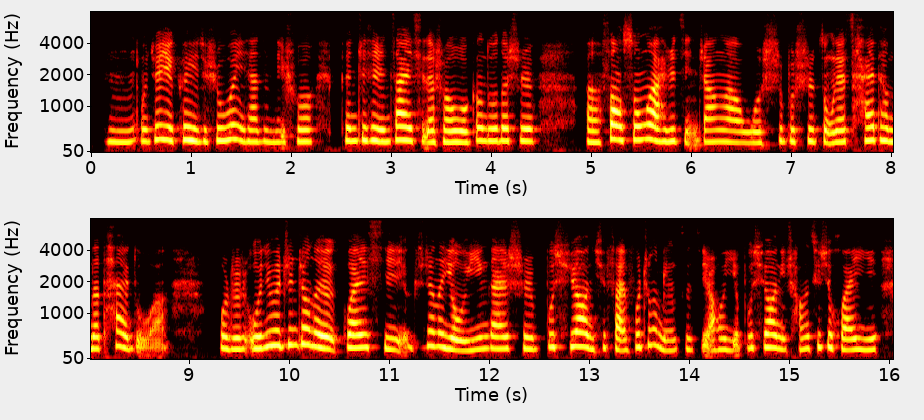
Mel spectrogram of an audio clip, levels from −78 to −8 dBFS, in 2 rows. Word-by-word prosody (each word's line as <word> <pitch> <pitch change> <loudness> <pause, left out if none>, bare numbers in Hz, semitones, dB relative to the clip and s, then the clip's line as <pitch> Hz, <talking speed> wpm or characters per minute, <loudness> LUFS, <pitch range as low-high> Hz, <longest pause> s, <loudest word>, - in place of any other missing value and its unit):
嗯， 245 0 -4
我 255 - -1
觉 270 +4 -2
得 - - +1
也 275 -2 +3
可 260 +2 -2
以 270 -2 +5
就 250 - -3
是 250 - -7
问 285 +2 +2
一 260 - -1
下 250 -1 -1
自 245 0 -6
己 235 - -5
说， 250 -1 -2 0.2
跟 270 -1 -1
这 275 - +1
些 275 - +3
人 250 0 +3
在 285 +1 +5
一 - - +2
起 275 - -9
的 240 - +1
时 240 +1 -3
候， 235 - +4
我 240 -1 +4
更 270 +3 -1
多 265 0 +1
的 265 0 +1
是， 265 -1 -1 0.5
啊， 240 -1 0
放 295 +4 +5
松 290 +1 +1
啊， 290 -2 +7
还 255 - 0
是 255 - +2
紧 235 -3 -9
张 245 0 -2
啊？ 240 -1 -1
我 230 0 -3
是 225 +4 -8
不 255 -1 -3
是 255 +1 -3
总 245 -3 -2
在 240 +1 +2
猜 275 +2 0
他 280 0 -1
们 255 - +1
的 250 - +2
态 290 +1 -1
度 250 - -7
啊？ - - -10 0.5
或 255 - +2
者 240 0 +1
我 250 +1 +3
因 290 +4 +2
为 320 - +4
真 330 +2 -1
正 345 -1 +3
的 260 -5 +6
关 275 +4 +3
系、 265 -5 -5
真 275 - -21
正 305 0 -2
的 290 - +2
友 225 -5 +3
谊 220 - -4
应 245 +1 -3
该 250 -1 +1
是 250 -1 -3
不 240 +4 -7
需 285 +1 -3
要 295 -1 +6
你 240 - -2
去 270 - -7
反 230 -5 0
复 280 - -1
证 325 +2 -5
明 220 -2 -5
自 235 +1 -9
己， 225 - -13
然 - - -2
后 230 +1 -3
也 220 - -5
不 260 - -6
需 265 +1 -4
要 275 -1 +5
你 235 -3 -2
长 235 +2 -6
期 265 +3 -4
去 280 - -2
怀 235 -4 0
疑， 230 0 -2
255 Hz, 350 characters per minute, -22 LUFS, 240-275 Hz, 0.5 s, 啊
